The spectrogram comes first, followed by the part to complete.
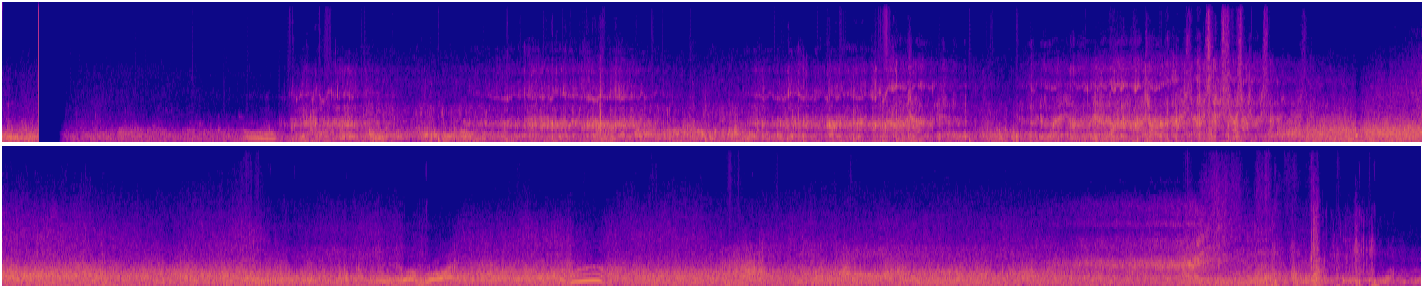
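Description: Rushing water and wind buffeting a waterproof action-camera microphone while surfing a wave on a longboard: a continuous loud wash of splashing whitewater, with short gurgling pitch glides near the end as the camera dips through the water.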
